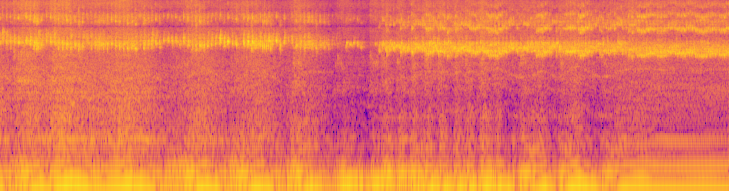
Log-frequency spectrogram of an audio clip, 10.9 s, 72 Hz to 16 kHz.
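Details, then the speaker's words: RHD Nissan 200SX S13 with CA18 engine, first start after a new wiring harness install. A loud, high screech over a rough idle, wavering with engine speed, from auxiliary belts believed dry-rotted; new belts were ordered. Accessory belt squeal. "the car was started and screaming like a pig because I need to sort out the belt actually those belts are probably dry roted and dead"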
